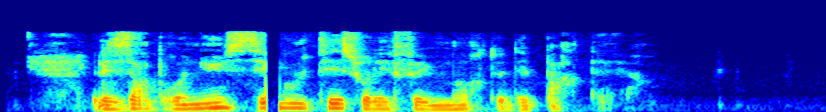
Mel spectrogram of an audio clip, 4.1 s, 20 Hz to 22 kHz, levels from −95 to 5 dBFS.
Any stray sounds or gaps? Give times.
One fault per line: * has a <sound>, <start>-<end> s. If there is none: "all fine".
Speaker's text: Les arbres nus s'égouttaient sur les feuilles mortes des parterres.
* has a dropout, 1.3-1.4 s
